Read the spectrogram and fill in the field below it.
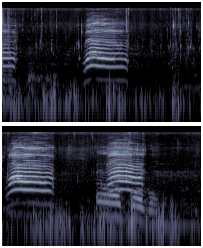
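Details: Pet cat after catching a bat, three evenly spaced, strident meows about two seconds apart, each sustained and slightly falling, over a low rustling and thumping background.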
